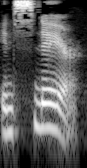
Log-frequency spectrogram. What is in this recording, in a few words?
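"ensnare", English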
